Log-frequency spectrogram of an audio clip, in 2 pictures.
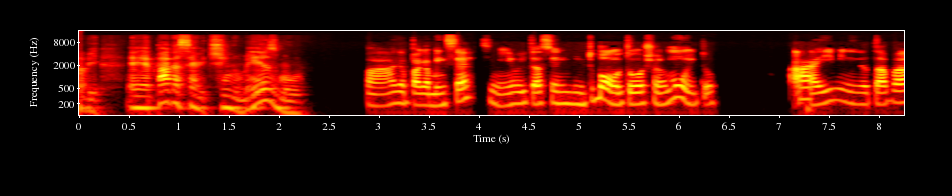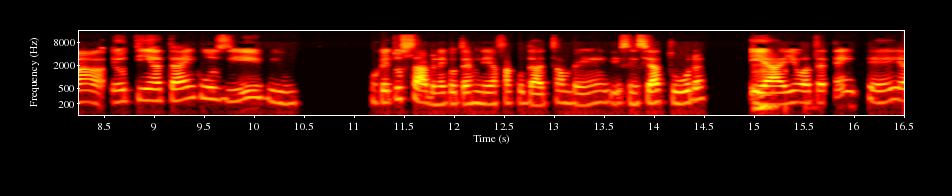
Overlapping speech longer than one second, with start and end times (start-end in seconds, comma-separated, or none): none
